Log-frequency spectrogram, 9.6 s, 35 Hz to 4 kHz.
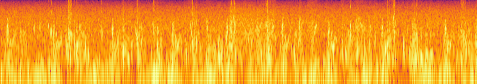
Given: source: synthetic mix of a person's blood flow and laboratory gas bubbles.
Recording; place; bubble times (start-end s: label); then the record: Doppler ultrasound of blood flow; precordium
0.65-0.81 s: bubbles
0.91-1.13 s: bubbles
1.28-1.80 s: bubbles
2.00-2.06 s: bubbles
2.28-2.85 s: bubbles
2.98-3.26 s: bubbles
3.67-3.96 s: bubbles
4.08-4.49 s: bubbles
4.57-4.94 s: bubbles
5.08-5.54 s: bubbles
5.84-6.07 s: bubbles
6.12-6.38 s: bubbles
6.61-6.71 s: bubbles
6.81-7.53 s: bubbles
7.67-7.97 s: bubbles
8.02-8.68 s: bubbles
9.14-9.56 s: bubbles
From the record:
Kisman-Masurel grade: 342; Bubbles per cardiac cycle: rolling drumbeat, 9 or more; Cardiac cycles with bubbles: 100%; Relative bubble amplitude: moderate (0.250 to 0.450); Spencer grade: 3 (all of the cardiac periods contain showers or single bubble signals, but not dominating or overriding the cardiac motion signals); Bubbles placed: only in the low amplitude regions of the cardiac cycle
